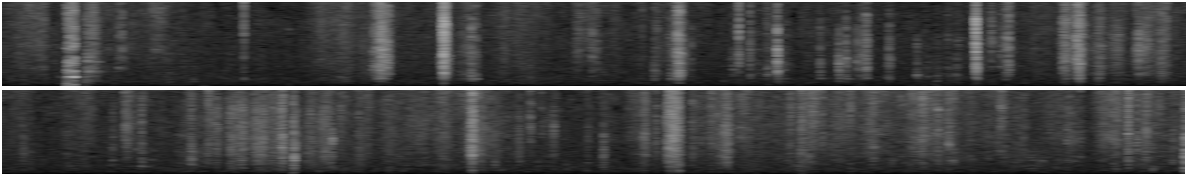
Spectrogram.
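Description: Sharp, irregular clicks and crunches from splitboard touring gear moving in snow, about one a second, with a brief squeak near the start.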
